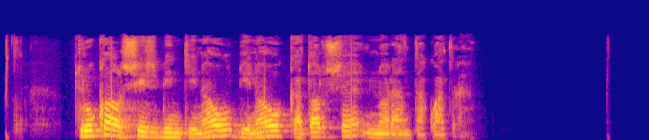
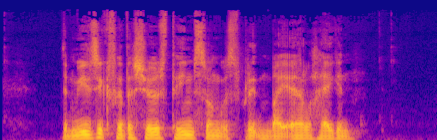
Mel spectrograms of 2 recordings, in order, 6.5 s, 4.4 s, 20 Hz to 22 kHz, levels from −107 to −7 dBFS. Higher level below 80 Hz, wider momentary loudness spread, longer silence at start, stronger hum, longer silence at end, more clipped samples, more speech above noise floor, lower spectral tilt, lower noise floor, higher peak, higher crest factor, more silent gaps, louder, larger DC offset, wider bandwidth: second, -54 dBFS vs -40 dBFS; first, 13 LU vs 7 LU; about the same, 0.75 s vs 0.65 s; neither; first, 1.85 s vs 0.85 s; neither; second, 42 dB vs 46 dB; about the same, -5.5 dB/octave vs -5.5 dB/octave; second, -59 dBFS vs -68 dBFS; first, -2 dBFS vs -6 dBFS; about the same, 18 dB vs 18 dB; neither; first, -18 LUFS vs -23 LUFS; neither; second, 8 kHz vs 16.5 kHz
